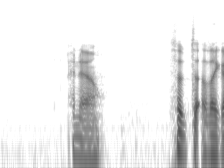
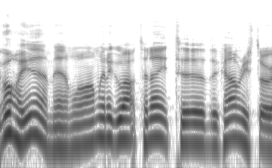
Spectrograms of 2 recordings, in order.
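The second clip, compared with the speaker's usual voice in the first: much higher, loud, put-on cheerful; fake upbeat; 9 semitones higher, 6 dB louder than usual. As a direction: sell it like everything's great. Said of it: "I always try to be like".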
